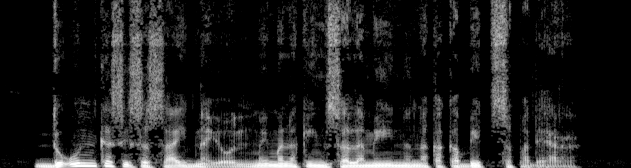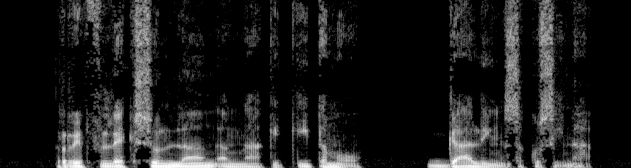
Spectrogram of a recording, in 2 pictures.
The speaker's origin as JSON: {"language": "Tagalog", "region": "Mimaropa", "country": "Philippines", "tie": "born or raised there", "said": "36 anyos na ngayon, tubong Palawan."}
